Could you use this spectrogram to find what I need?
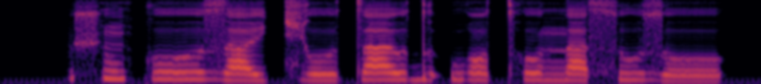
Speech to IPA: ʃ ũ˦˨ k o˦ ʊ̯ z a˨ ɪ̯ t͡ɕ o˨ ʊ̯ t a˦ ʊ̯ d ʊ˦ ʔ w ɔ˦˨ tʰ o˦˨ n ä˦˨ s u˦ z o˨

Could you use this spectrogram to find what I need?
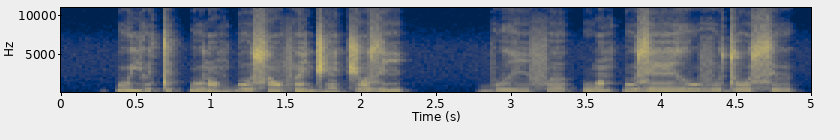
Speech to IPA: k͡p u˦ j ɨ˧ t ɨ˧ k͡p u˦ ɾ ɔ̃˨ ɡ͡b o˦˨ s ɔ̃˧ f ɛ̃˧ d͡ʒ ɛ̃˨ t͡ʃ ɔ˧ z i˦ | b u˨ ɣ i˨ f ə˨ | w ɔ̃˦ k͡p u˧ z eː˦ ɣ u˧ v u˨ d oː˧ s ɨ˧

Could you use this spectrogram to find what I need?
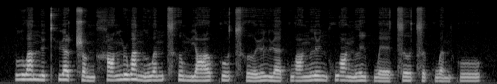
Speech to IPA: l w ä˥ n̪ y˧˥ t̪ʰ ɥ ɛ˥˩ ʈ͡ʂ ɤ˨˩ ŋ x ɑ˧˥ ŋ ɻ w a˥˩ n l w ə˧˥ n t͡sʰ ɹ̩˧ m j ɑ˧˥ ʊ̯ k u˧˥ t͡sʰ ɹ̩˨˩ y˧˥ l ɥ ɛ˨˩ k w ɑ˧˥ ŋ l y˥˧ n x w ɑ˥˧ ŋ l i˥˩ p w e˨˩ ɪ̯ t͡s ɹ̩˥ t͡s ɹ̩˨ k w ə˨˩ n k u˥

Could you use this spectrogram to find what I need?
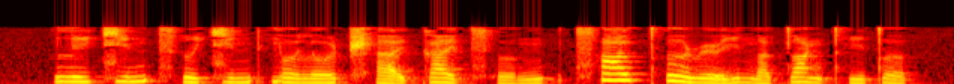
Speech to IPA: l i˧˥ t͡ɕ i˧˥ n t͡sʰ ɹ̩˧˥ t͡ɕ i˧˥ n pʰ j o˧ ʊ̯ l o˧˥ ʊ̯ ʈ͡ʂʰ a̰˨˩ ɪ̯ k a˥˩ ɪ̯ t͡sʰ ʊ˧˥ ŋ | t͡sʰ ɑ˥ ʊ̯ t̪ʰ ɤ˥˩ ɻ ɻ̩˨˩ i˥˩ n̪ ɑ˩ ʊ̯ t̪ ɑ˥˩ ŋ t̪ʰ i˧˥ t̪ ɤ˧

